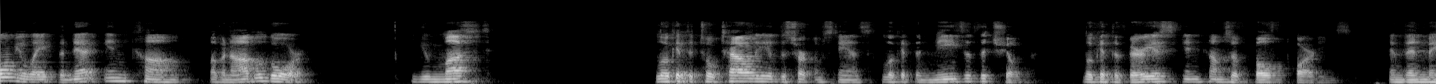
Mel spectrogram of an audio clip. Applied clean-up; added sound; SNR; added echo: neural mask model DeepFilterNet 3.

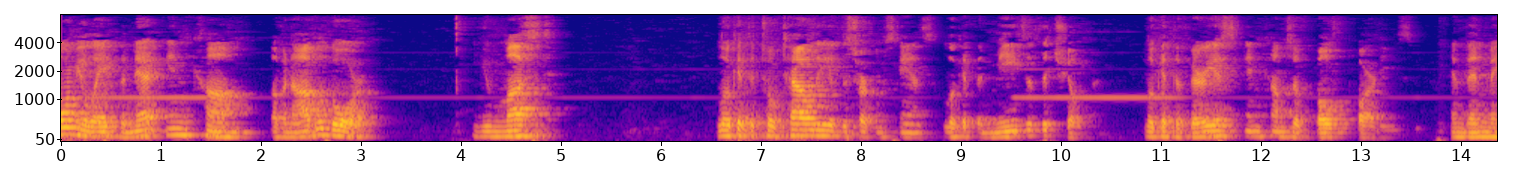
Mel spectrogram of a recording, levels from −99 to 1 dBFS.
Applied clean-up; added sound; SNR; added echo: classical method log-MMSE.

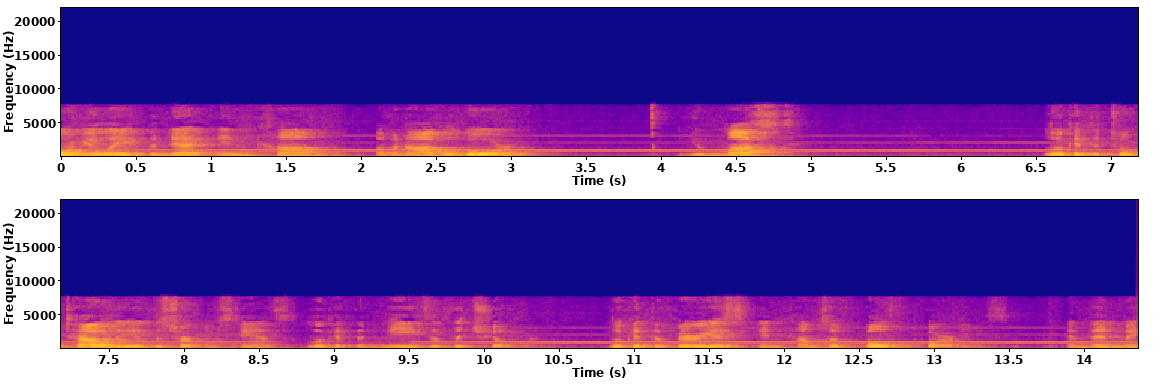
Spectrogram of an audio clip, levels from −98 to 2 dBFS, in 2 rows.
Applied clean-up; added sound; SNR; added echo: none; Wind instrument, woodwind instrument; 19 dB; none.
